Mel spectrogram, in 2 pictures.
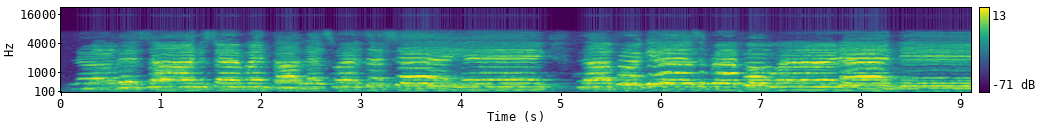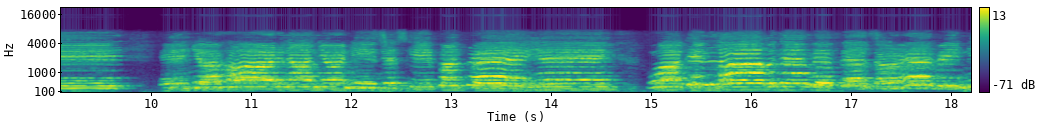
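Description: Mixed choir of women and men singing a cappella, in phrases with short breaks between them about every five seconds.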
